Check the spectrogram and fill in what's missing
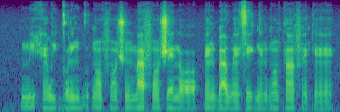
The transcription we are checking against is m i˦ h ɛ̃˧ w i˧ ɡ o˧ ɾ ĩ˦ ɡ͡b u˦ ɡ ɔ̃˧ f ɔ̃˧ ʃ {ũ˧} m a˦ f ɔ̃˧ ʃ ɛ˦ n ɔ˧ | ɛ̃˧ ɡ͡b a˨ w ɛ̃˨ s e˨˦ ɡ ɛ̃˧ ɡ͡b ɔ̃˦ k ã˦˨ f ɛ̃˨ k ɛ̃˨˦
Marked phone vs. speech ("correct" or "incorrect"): correct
